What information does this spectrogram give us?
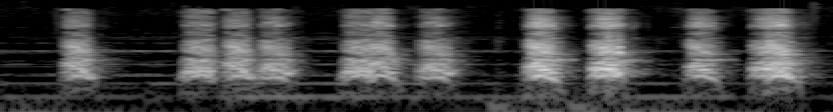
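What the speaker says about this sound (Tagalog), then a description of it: "nakarinig kami ng kahol ng mga aso" A pack of dogs barks in quick bursts, about ten sharp close barks coming in uneven clusters, loud and clear against quiet background with no talking.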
